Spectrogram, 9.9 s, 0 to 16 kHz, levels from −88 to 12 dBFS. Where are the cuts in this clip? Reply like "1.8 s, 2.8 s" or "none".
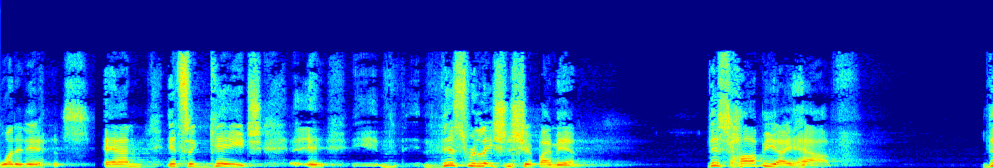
0.9 s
